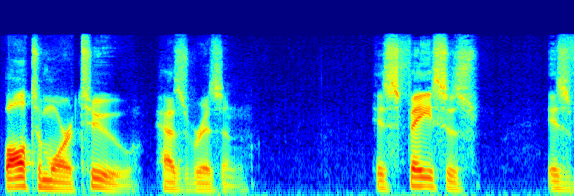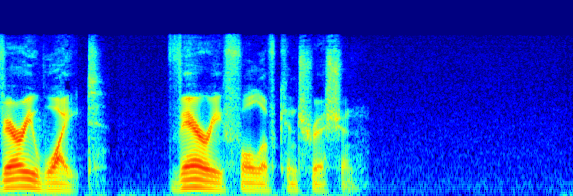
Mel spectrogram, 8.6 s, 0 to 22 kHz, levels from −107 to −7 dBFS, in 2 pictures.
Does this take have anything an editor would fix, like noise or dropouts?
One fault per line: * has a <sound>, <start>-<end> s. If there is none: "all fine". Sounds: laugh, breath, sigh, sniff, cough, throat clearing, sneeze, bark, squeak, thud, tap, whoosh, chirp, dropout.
all fine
